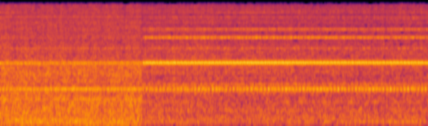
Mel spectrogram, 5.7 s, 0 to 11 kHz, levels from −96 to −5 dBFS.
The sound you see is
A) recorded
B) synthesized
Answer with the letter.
A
